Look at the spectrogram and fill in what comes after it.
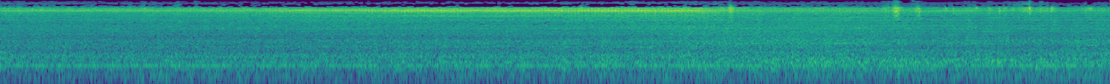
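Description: Passenger train in motion heard from an open coach door: a steady rumble of wheels and running gear with a constant droning hum, growing slightly louder near the end as the train gathers speed.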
